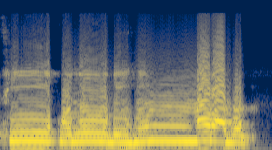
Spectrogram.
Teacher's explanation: অনুরূপ ভাবে কোরআন মাজিদে সূরা বাকারার মধ্যে ফি কুলুবিহিম মারাদুন, এখানে মিম সাকিন, মিম সাকিনের পরে মিম আসছে, তাহলে প্রথম মিমকে দ্বিতীয়টির মধ্যে ইদগাম করতে হবে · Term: ইদগামে সাফাবি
